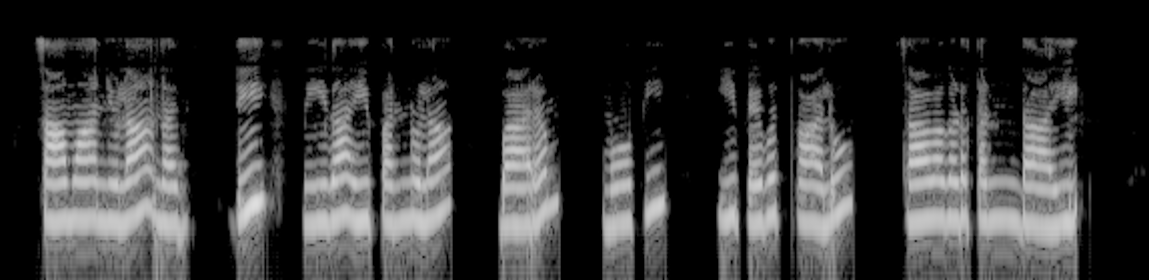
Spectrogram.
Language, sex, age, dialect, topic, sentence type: Telugu, female, 18-24, Southern, banking, statement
